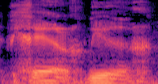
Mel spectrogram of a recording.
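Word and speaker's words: bheur: I don't know, Eli speaks Middle Welsh, of course, told me how to correctly pronounce B-H-E-U-R. It's like, Vier.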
